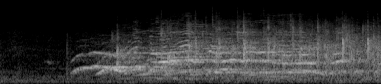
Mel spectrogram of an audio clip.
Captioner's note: audience cheers and applauds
